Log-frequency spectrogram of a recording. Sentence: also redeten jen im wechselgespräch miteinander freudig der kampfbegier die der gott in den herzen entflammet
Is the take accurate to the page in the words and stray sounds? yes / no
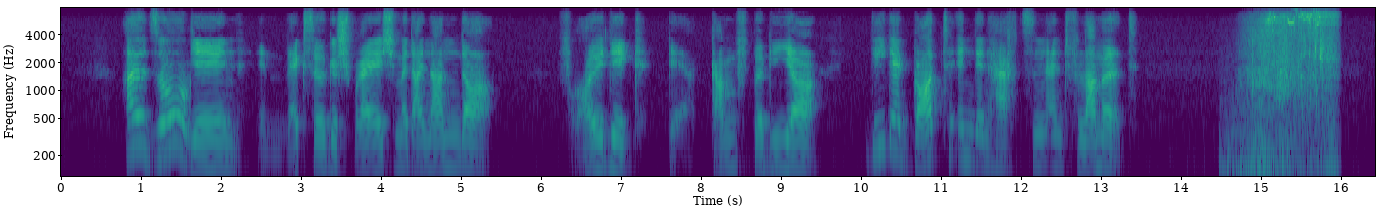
no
